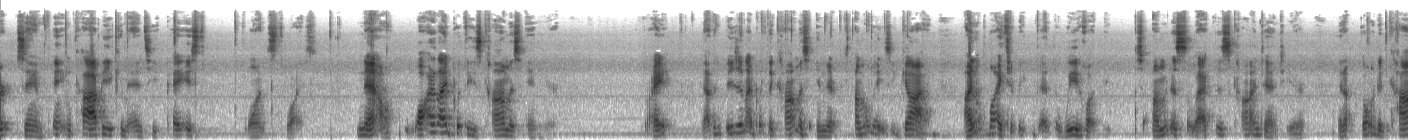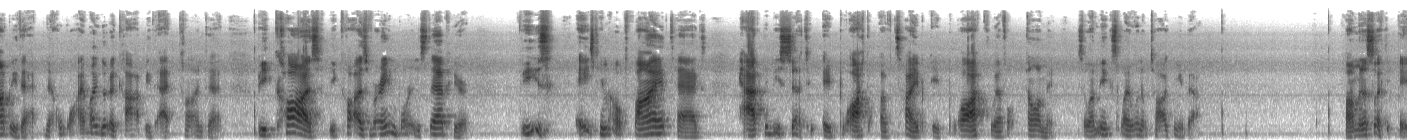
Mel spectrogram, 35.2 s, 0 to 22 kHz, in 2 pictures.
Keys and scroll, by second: 0.7-1.6 typing, 2.3 super+v, 4.1 s, 17.1 super+c.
